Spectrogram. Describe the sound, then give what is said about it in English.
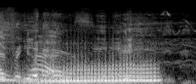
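A voice imitates a bus engine, a loud, steady buzzing drone with a slight waver near its start, held for about a second and a half before cutting off abruptly. “just out of nowhere, just make a fucking bus noise. You don't understand. Yeah. He would do, like, the gear change.”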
